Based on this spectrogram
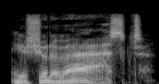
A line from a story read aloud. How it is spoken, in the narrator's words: growled Tayrus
